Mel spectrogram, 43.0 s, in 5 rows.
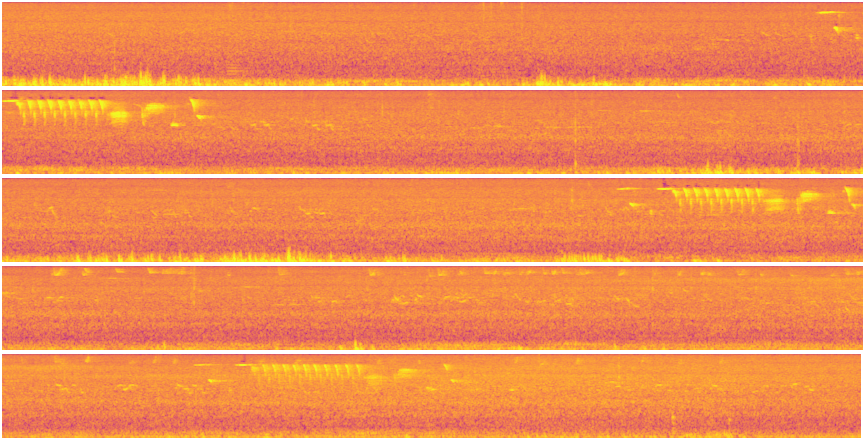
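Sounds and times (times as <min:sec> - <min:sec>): faint bird chirps: 0:07.1 - 0:12.0, 0:22.4 - 0:42.7
songbird singing high trill: 0:07.3 - 0:12.0, 0:22.3 - 0:27.9, 0:28.6 - 0:39.6.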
